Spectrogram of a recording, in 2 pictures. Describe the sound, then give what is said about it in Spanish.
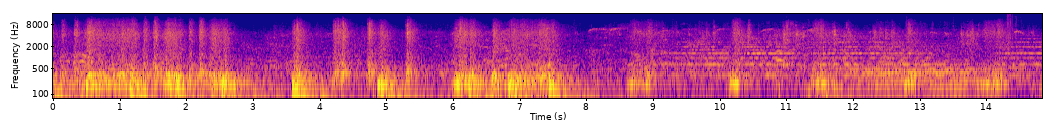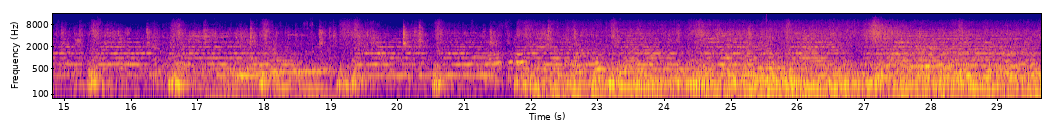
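Canopy fringes of the Virgen de la O palio float from Triana swing and clatter against its metal poles in quick, uneven jingling bursts, strongest in the first few seconds, as it reaches the Plaza de la Campana, with a brass band playing steadily throughout. “Cómo suena el …, cómo suenan las bambalinas rebotando en los varales.”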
